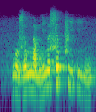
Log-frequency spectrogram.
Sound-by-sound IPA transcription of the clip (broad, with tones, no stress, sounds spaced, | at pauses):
h w o˧˩ z ə˧ w n a̰˧˨ m l i˧ ə̯ s ə˦˥ p̚ f i˧ ʔ i˧˩˨ ŋ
